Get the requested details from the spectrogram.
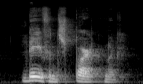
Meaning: life partner
- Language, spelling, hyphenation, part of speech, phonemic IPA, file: Dutch, levenspartner, le‧vens‧part‧ner, noun, /ˈlevə(n)sˌpɑrtnər/, Nl-levenspartner.ogg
